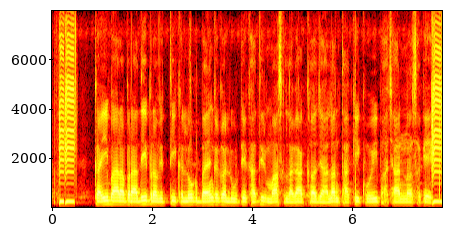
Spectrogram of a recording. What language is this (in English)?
Bhojpuri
